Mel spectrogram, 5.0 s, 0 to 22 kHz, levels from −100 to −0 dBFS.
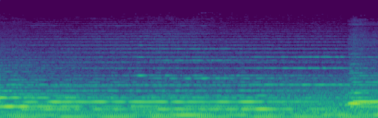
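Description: No technical faults are audible anywhere in this audio.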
